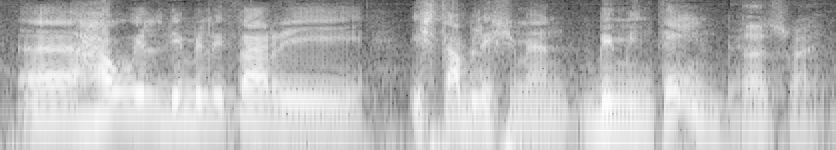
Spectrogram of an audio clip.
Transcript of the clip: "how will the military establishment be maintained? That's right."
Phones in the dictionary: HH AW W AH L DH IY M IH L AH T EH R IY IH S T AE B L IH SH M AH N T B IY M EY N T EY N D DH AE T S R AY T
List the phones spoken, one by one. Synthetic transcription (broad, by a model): HH AW W AH L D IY M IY L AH T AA R IY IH S T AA B L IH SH M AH N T B IY M EY N T EY N D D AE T S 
